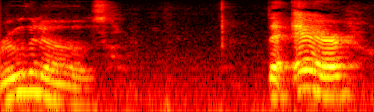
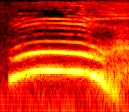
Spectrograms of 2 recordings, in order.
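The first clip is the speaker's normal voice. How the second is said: excited woo; 16 dB louder than usual. Real, not acted. Reacting to the heat.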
